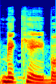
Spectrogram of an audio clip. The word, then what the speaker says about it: McCabe: C'est la famille McCabe, c'est comme ça que vous prononcez ouais. – McCabe, OK?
